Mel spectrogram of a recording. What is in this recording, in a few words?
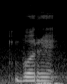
"Head", Naasioi; LAE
